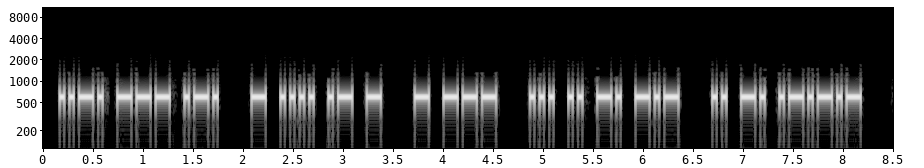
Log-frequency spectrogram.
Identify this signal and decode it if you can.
Morse code, heard as a keyed tone, about 25 wpm, 600 Hz. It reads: FOR THAT TO SINK IN.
